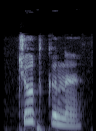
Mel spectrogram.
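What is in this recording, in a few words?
"чуткыны", Komi, female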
